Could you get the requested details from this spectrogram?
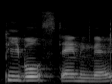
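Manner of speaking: ordinary delivery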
